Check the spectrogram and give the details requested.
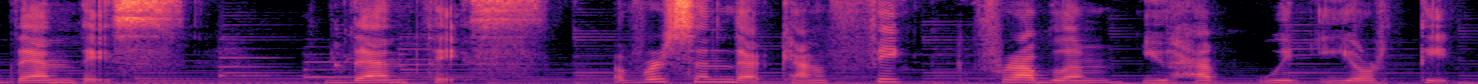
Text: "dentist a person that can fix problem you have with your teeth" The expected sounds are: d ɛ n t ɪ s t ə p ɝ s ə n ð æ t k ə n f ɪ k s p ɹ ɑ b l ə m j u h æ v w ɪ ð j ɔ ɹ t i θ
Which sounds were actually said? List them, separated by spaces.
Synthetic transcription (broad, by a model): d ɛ n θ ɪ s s ə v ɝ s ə n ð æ t k ə n f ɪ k p ɹ ɑ b l ə m j u h æ v w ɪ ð j ɔ ɹ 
